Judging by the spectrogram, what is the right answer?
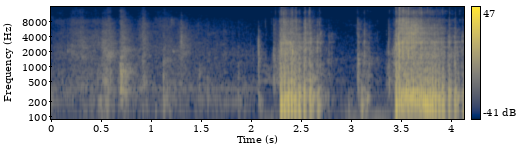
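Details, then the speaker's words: Old chainsaw being restored: sputters with weak, uneven bursts and short revs that die back; bogging and lacking power, possibly out of carburetor adjustment or a worn part. "you can clearly hear that this saw is just not getting it now there are a few reasons for this it could just be that the saw is out of adjustment"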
